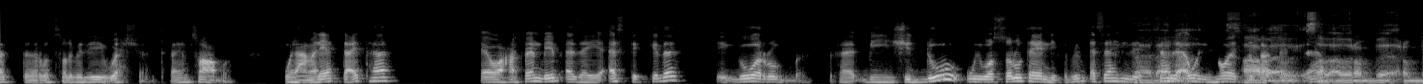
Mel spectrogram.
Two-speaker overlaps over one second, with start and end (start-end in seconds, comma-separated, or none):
11.1-13.3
